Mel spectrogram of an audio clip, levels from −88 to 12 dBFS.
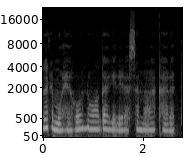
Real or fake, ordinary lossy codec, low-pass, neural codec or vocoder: fake; Opus, 24 kbps; 19.8 kHz; vocoder, 48 kHz, 128 mel bands, Vocos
